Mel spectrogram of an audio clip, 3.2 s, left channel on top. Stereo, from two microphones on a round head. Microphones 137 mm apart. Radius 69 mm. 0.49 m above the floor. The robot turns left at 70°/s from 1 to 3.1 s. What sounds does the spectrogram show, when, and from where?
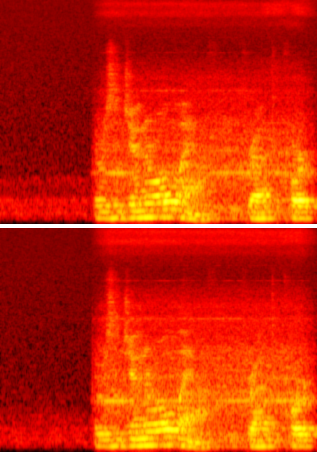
0.9 s a man speaking: 5° right (ahead or behind), 0.9 m; by 3.1 s 10° right (ahead or behind), 0.9 m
